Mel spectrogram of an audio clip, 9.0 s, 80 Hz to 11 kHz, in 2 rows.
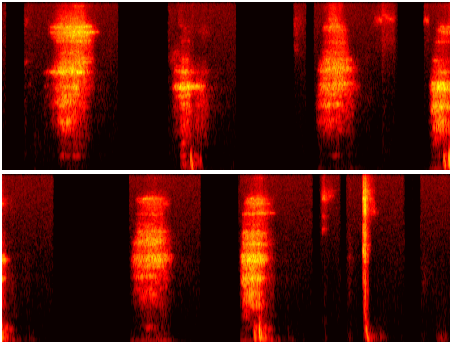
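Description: Quiet, even breaths with matched inhalations and exhalations at about 20 a minute: a normal breathing pattern (eupnea).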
